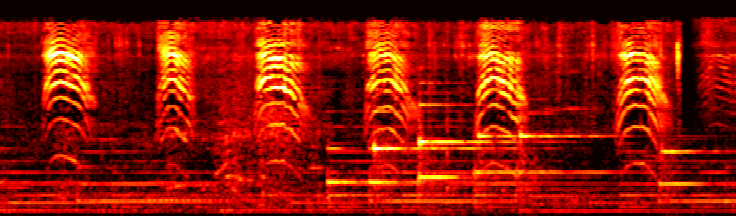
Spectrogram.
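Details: Stray female kitten alone in darkness with swollen eyes, crying for a mother who never came: six loud, arched, wavering meows roughly one per second, with soft music playing underneath.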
